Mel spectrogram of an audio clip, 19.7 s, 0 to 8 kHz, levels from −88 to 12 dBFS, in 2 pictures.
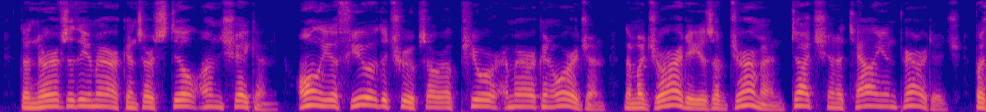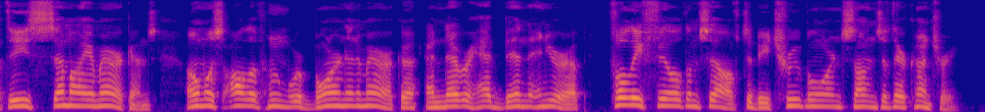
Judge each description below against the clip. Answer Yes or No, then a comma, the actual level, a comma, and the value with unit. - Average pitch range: Yes, average, 3.9 semitones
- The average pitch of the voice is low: No, medium, 155 Hz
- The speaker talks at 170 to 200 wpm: Yes, average, 175 wpm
